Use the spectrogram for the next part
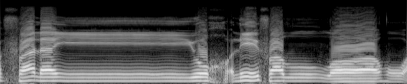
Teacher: diganti suara nunnya menjadi suara ya kemudian Langkah kedua ditahan dengan gunah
